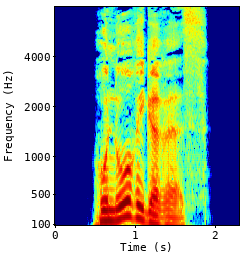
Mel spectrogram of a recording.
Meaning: strong/mixed nominative/accusative neuter singular comparative degree of honorig
- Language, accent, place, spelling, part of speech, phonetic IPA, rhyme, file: German, Germany, Berlin, honorigeres, adjective, [hoˈnoːʁɪɡəʁəs], -oːʁɪɡəʁəs, De-honorigeres.ogg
